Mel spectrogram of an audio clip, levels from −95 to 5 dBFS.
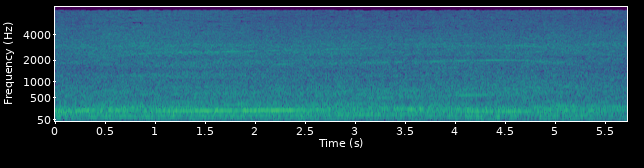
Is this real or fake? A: real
